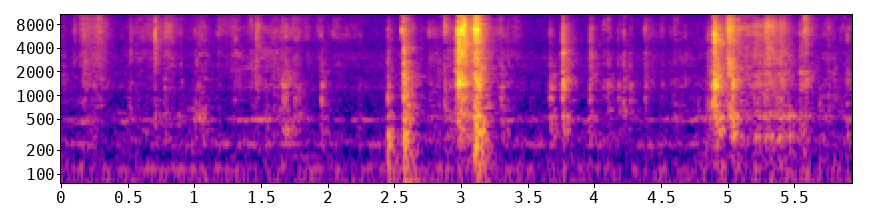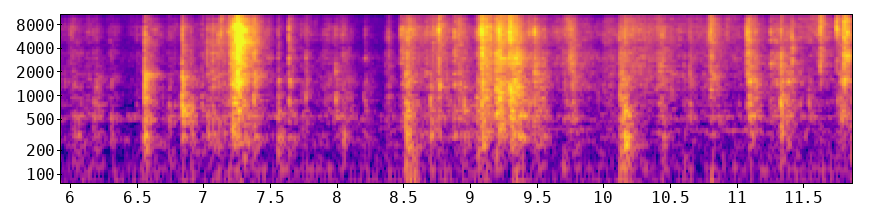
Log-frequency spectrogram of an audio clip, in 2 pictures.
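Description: A cardboard trading-card mega box being opened by hand: scattered short clicks, taps and rustles of cardboard and card packs being handled.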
